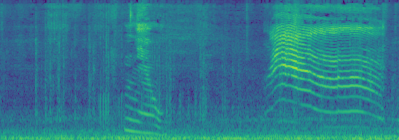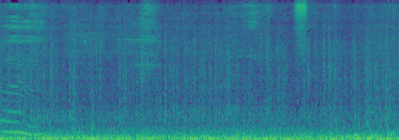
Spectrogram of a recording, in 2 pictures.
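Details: Domestic cat on its first journey, out sightseeing, chatting with a quick falling meow, a long wavering meow near four seconds and a brief third call, then several seconds of steady low rumble only.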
